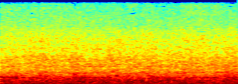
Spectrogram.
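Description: Steady hum and fan noise from an electric range's oven running its self-clean cycle.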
